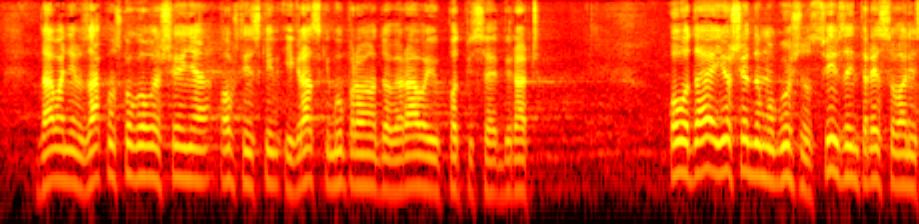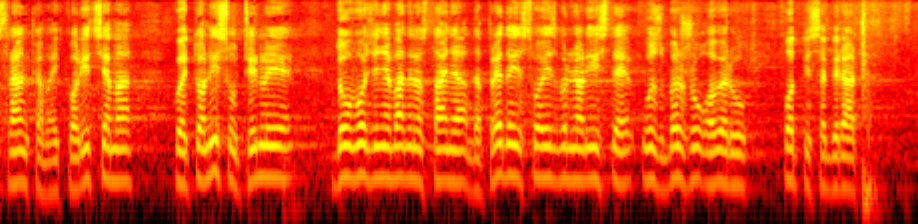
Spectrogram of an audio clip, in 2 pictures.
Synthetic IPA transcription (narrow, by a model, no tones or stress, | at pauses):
d̪aːʋaɲe̞mzaːko̞nsko̞ɡoɡlaʃe̞ːɲao̞pʃt̪inskimiɡɾat̪skimupɾaʋamad̪aoʋe̞ɾaːʋajupo̞t̪̚pise̞biɾaːt͡ʃḁ | o̞ʋo̞d̪aːje̞jo̞ʃje̞d̪numo̞ɡuːt͡ɕno̞st̪sʋimzaint̪e̞ɾe̞so̞ʋanimst̪ɾaŋkamaiko̞aliːt̪sijama | ko̞je̞t̪o̞ːniːsuut͡ʃiniliʋe | d̪o̞uʋo̞d͡ʑe̞ɲabad̪enoɡst̪aːɲad̪apɾe̞d̪ajusʋo̞je̞izbo̞ɾneliːst̪e̞uzbr̩ʒuo̞ʋeɾu | po̞t̪̚pisebiɾaːt͡ʃa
